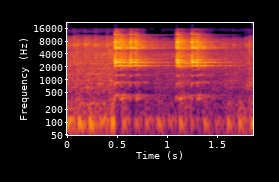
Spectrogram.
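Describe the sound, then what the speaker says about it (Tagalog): A TMX 155 motorcycle horn sounds two short honks close by, each about half a second long, over a low idling engine. "Tapos busina mga sir."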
